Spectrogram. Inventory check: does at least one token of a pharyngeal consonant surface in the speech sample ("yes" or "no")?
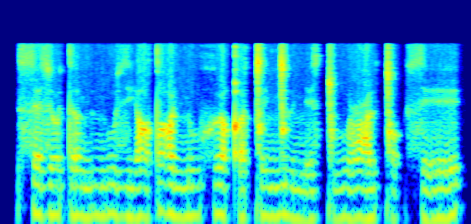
yes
